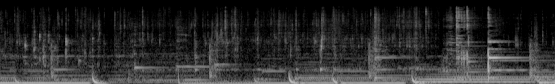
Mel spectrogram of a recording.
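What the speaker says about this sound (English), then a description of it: "If you're using loose leaf tea, then you want to strain it out" Loose leaf tea strained into a cup, with clinking of a strainer and cup plus trickling liquid and drips throughout, close and fairly loud, no voices.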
